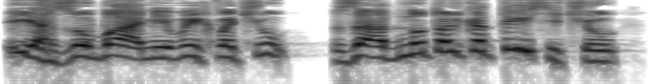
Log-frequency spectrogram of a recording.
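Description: A man voicing a pushy, frantic male hanger-on who yells in screeching bursts. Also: high-pitched, sing-song, moderate pace, no room sound, studio quality, voice pushed up, exaggerated voice.

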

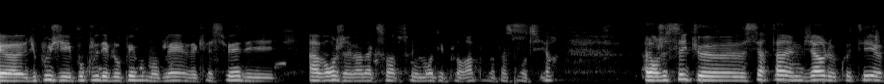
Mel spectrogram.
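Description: A woman, a band's singer, answering interview questions thoughtfully and pausing often with fillers to find her words. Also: on the low side, darkish tone, muffled recording, a little hiss or hum. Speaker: singer of a post-metal band.

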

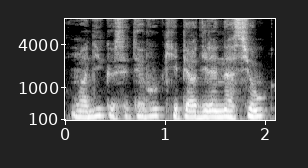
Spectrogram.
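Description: A man's voice: medium pitch, flat delivery, fairly quick, dark tone, husky, voice pushed up, natural voice. A man voicing a fierce young working-class woman who cries out, then stammers timidly, in a storybook reading.

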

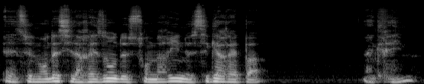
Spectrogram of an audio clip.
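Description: A man narrating a classic novel as an audiobook in a measured, dramatic reading. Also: mid-range voice, fairly even intonation, mellow. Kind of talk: scripted literary narration.

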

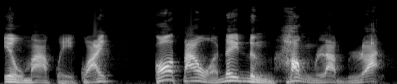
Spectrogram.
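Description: A man's voice: on the low side, sing-song, fairly bright tone. A man voicing a stern old village exorcist. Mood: commanding. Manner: commanding, measured.

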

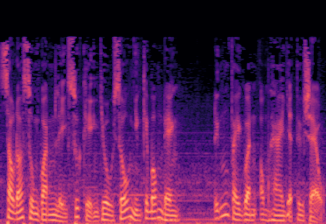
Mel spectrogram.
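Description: Lively low-voiced horror storyteller. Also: male voice, normal speed, soft background music. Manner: expressive, suspenseful. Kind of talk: scripted horror narration.

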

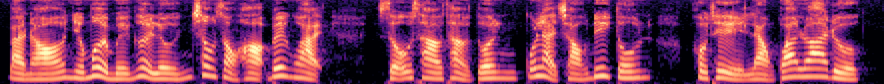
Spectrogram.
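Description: A woman narrating a storybook and giving calm instructions as an older man who heads a household. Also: on the high side, moderate pace, dry recording, close to an everyday voice. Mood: instructing.

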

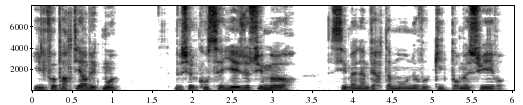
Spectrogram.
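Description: A man's voice: medium pitch, level tone, normal speed, dark tone, pitched above the performer's own voice, lightly acted. A man reading the part of a bold young cavalier lover, gallant and theatrical, in an audiobook.

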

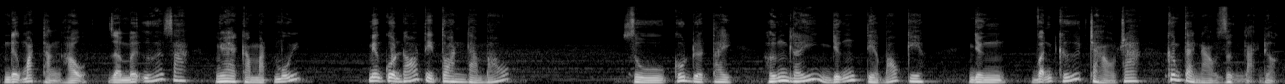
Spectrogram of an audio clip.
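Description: A man's voice: mid-range voice, sing-song, moderate pace, warm tone, breathy edge. A man narrating a ghost story in a dramatic, suspenseful manner.

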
